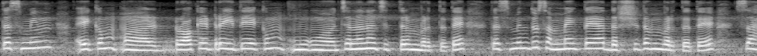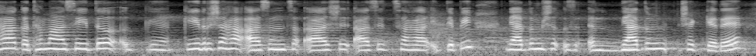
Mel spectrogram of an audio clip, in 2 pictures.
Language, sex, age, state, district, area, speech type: Sanskrit, female, 18-30, Karnataka, Haveri, rural, spontaneous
